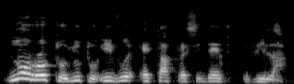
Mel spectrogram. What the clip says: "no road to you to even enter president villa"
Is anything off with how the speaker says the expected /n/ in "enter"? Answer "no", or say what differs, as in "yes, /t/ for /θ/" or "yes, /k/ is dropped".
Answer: yes, /n/ is dropped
